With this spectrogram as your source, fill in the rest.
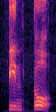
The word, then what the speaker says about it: pinto: Door in Tagalog is pinto. Pinto. And remember, don't forget the glottle stop. Don't forget to stop the sound at the end. That's called a glottle stop. Pinto.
